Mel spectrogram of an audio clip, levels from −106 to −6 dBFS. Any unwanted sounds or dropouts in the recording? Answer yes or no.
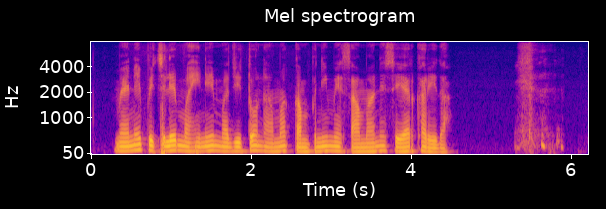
yes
